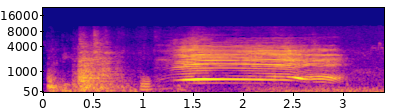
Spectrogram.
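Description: A cow moos on a dairy farm at Orini, northeast of Hamilton, during calving season. One long, loud, drawn-out low moo follows a shorter sound at the start.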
